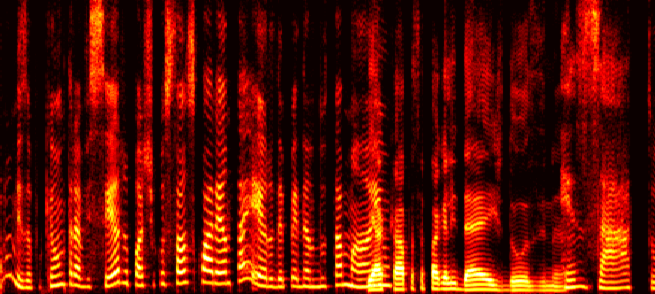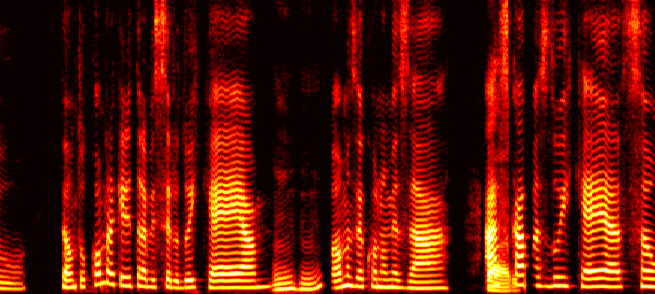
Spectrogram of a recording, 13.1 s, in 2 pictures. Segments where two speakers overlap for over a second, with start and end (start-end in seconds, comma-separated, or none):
none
